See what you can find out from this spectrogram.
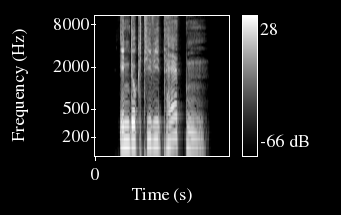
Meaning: plural of Induktivität
- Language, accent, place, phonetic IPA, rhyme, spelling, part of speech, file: German, Germany, Berlin, [ˌɪndʊktiviˈtɛːtn̩], -ɛːtn̩, Induktivitäten, noun, De-Induktivitäten.ogg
